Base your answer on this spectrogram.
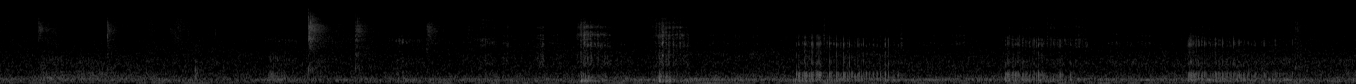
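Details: A red cat purring: a low, steady rumble runs through the whole recording, with scattered soft clicks and brief rustling bursts over a noisy indoor background.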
